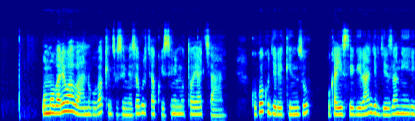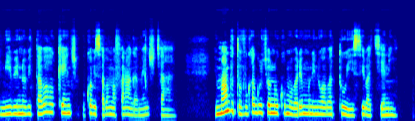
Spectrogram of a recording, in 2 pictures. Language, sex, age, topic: Kinyarwanda, female, 18-24, education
